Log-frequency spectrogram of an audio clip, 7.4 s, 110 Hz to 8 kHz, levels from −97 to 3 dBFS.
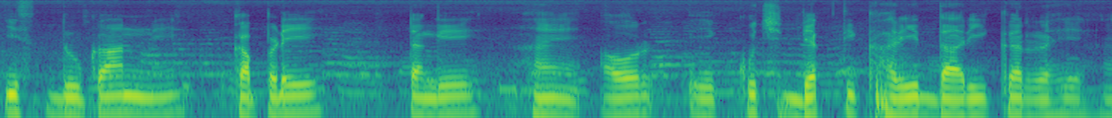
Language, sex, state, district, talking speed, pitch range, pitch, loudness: Hindi, male, Madhya Pradesh, Katni, 115 wpm, 115-125 Hz, 120 Hz, -18 LUFS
